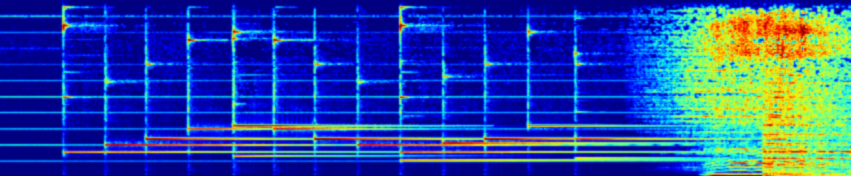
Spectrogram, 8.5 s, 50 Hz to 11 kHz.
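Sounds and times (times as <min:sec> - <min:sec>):
bright chiming bells in a Christmas song intro: 0:00.6 - 0:08.4
shimmering swell of fuller instrumentation: 0:06.8 - 0:08.4.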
